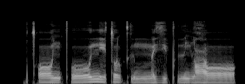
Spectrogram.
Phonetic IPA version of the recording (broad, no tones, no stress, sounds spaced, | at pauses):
tʼ ɔː ɲ pʼ oː nʲ e t o l kʼ ɨ mː ɛ zʲ ɨ pʼ ɨː ɲ ʕ ɔː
